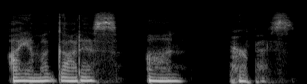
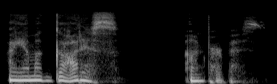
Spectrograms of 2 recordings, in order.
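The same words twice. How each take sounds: First: The stress is on "purpose". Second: The stress is on "goddess".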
